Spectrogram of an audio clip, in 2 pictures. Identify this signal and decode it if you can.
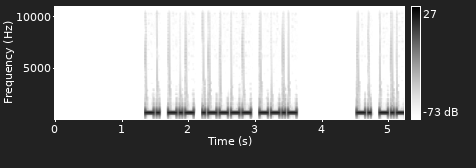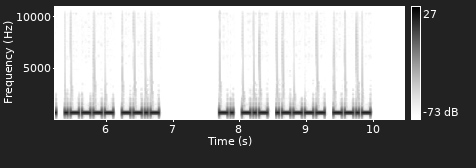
Morse code, heard as a keyed tone, about 27 wpm, 700 Hz. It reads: NK1Q NK1Q NK1Q
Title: USA Call Signs - 4 Characters - Repeated 3x - 28wpm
